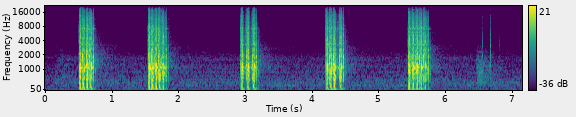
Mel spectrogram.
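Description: Elite Force H&K MP7 Gen 2 gas blowback airsoft PDW firing five sharp full-auto bursts, each a rapid rattling string of shots about half a second long, with quiet gaps between and a faint click at the end.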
